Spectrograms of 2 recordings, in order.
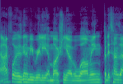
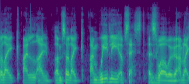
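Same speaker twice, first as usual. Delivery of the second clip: ordinary talk, nothing marked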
